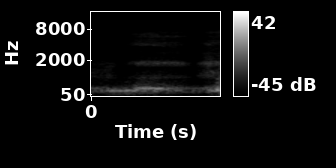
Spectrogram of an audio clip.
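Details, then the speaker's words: Young child with sleep-disordered breathing, recorded asleep on 6 February 2009: snoring, mouth breathing without nasal congestion, a breath-hold with no air reaching the lungs, then a sudden gasp for air after obstructive apnea. "there he goes saw that now he's gasping for air the breath they took beforehand he was actually not getting anything into his lungs"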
